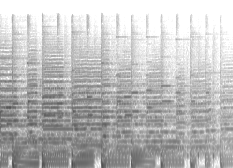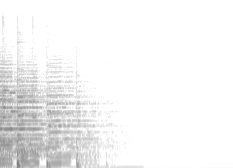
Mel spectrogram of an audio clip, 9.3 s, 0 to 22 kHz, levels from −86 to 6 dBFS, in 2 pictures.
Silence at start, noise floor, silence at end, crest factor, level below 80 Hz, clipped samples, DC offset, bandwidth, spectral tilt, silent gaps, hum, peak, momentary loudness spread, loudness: 0 s; under -90 dBFS; 3.1 s; 20 dB; -42 dBFS; under 0.1%; under 0.1%; 16.5 kHz; -4 dB/octave; none; none; -12 dBFS; 19 LU; -28 LUFS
